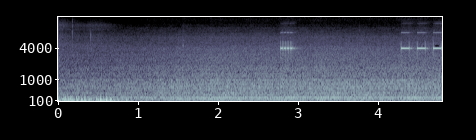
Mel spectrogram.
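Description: Against a faint fan hum, one sharp high beep sounds, then three quick beeps, the tester's signal that the stone is real diamond.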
